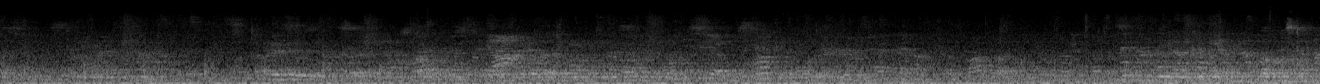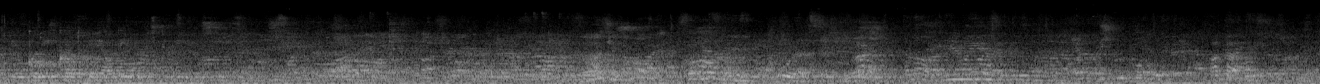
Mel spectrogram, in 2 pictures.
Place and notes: Ljubljana main station - walk through pedestrian tunnel
walk in pedestrian tunnel at Ljubljana main station
Sony PCM D50, DPA4060)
